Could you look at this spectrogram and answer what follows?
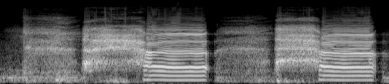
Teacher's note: হা হরফটা আগে বাতাস বের হবে, তারপরে হায়ের আওয়াজ বের হবে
